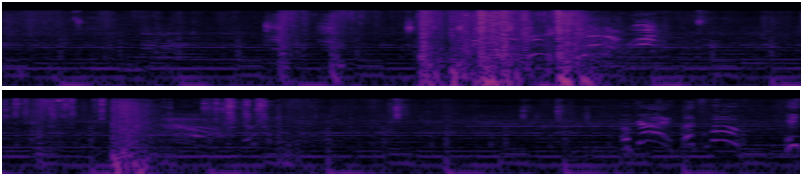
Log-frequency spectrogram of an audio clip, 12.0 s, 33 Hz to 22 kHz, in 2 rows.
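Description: Rapid bursts of gunfire crackle in a Red Dead Redemption 2 shootout, a heavy volley in the middle and further scattered shots, with voices talking over the fighting.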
